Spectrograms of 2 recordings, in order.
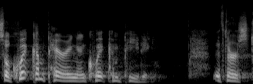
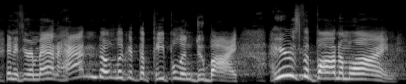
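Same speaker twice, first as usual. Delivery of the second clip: raised, louder voice driving at the congregation; full-force preaching; 8 semitones higher, 7 dB louder than usual. Acted. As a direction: preach it hard, pitch up and emphatic.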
